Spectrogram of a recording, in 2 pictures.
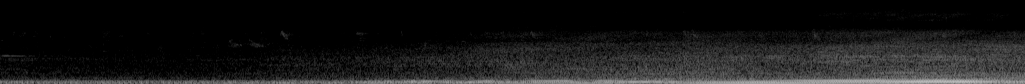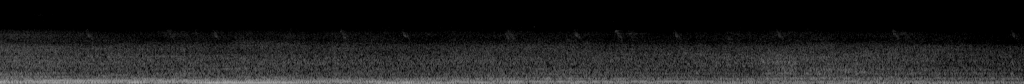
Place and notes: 永鎮廟, 壯圍鄉永鎮村 - In front of the temple
In front of the temple, Birdsong sound, Small village, Traffic Sound
Sony PCM D50+ Soundman OKM II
